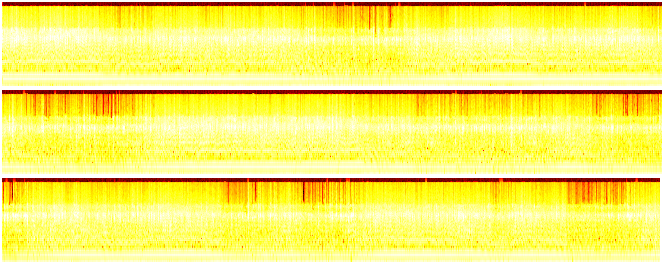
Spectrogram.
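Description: Quad bike (ATV) engine running under way, its pitch rising and falling every few seconds with the throttle.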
